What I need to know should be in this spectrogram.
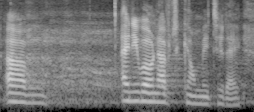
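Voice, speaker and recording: A woman voice actor on a convention panel, talking in a rambling, heartfelt way with many restarts and a naturally low voice. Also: normal speed, fairly bright tone, big-room sound.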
